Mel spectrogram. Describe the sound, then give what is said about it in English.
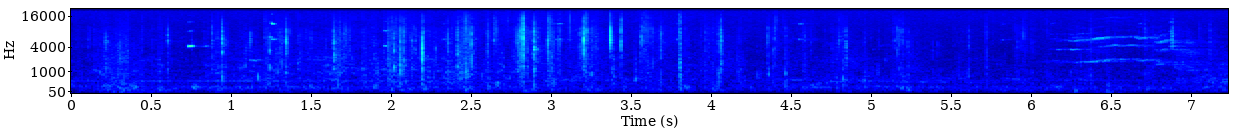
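Horse hooves clip-clop in a steady, slightly uneven rhythm, moderately loud, with a few faint high chirps near the end; the horse is Raindrop at Windswept Farm, a horse farm in Williston. “They teach people to ride and care for horses and to compete in events like dressage.”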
